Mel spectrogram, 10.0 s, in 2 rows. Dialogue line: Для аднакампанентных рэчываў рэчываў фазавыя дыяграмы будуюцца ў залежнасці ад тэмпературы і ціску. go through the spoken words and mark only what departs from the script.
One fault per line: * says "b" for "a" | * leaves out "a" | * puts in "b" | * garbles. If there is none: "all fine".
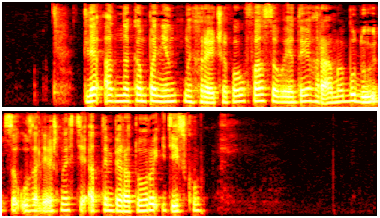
* leaves out "рэчываў"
